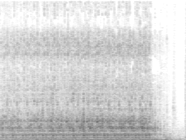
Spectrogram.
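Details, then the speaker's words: BMW diesel idling after finally starting when it had previously stalled and would not restart. Steady, even low beat with no knocks or misses: normal idle. "честно сказать мне так нравится этот звук может быть тебе нравится того что она просто завелась"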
